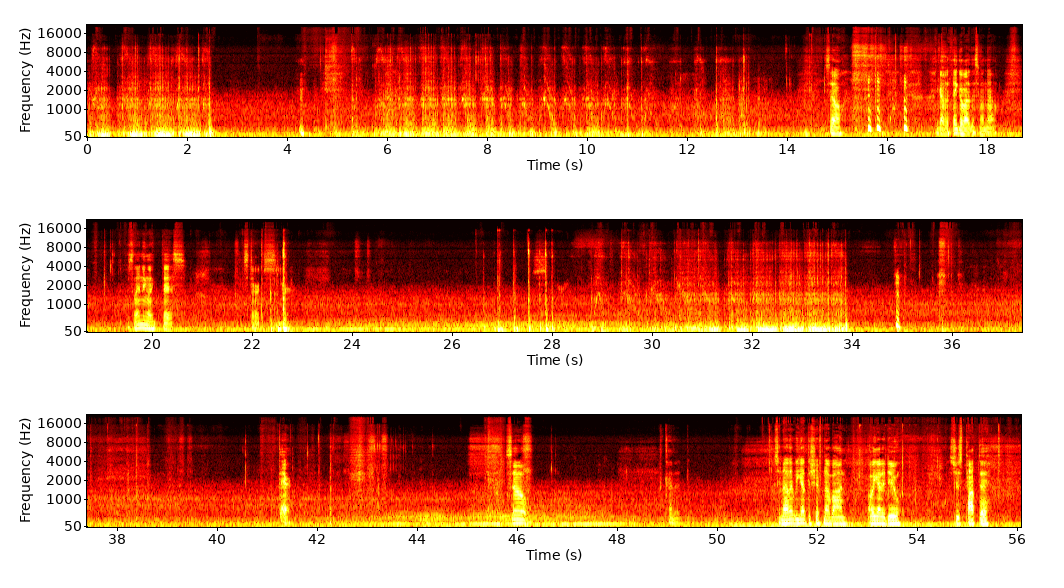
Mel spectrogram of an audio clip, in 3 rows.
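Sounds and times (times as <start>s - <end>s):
shift knob clicking and rubbing: 0.0s - 2.6s, 4.5s - 13.7s, 26.5s - 34.0s.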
